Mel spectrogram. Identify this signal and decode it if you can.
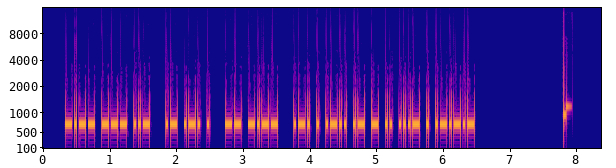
Morse code, heard as a keyed tone, about 34 wpm, 700 Hz. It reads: YOU ARE MY RELATIVE.
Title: Sentences from Top 1400 Words 35wpm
